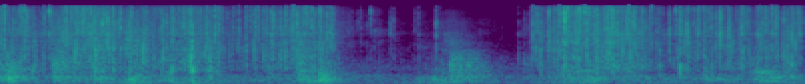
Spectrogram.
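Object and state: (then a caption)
Crinkled clear plastic bag. A thin, clear plastic cellophane bag is scrunched and crinkled by fingers with long acrylic nails, producing dense, bright crackling. The crinkling eases into a near-quiet lull partway through before resuming.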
